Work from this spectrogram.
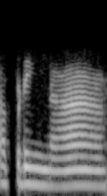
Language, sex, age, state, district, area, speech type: Tamil, female, 30-45, Tamil Nadu, Viluppuram, urban, conversation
